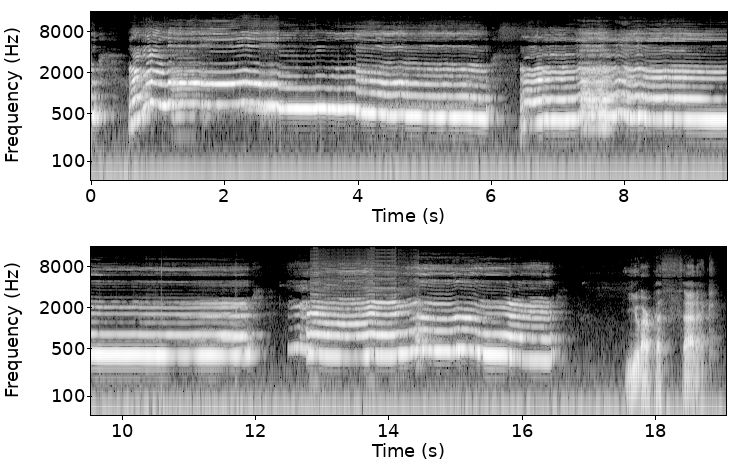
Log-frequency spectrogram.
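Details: Golden retriever that keeps on howling indoors: three long sustained howls of several seconds each, gently falling in pitch with slight wavers, separated by short gaps, ending with a few brief yips.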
